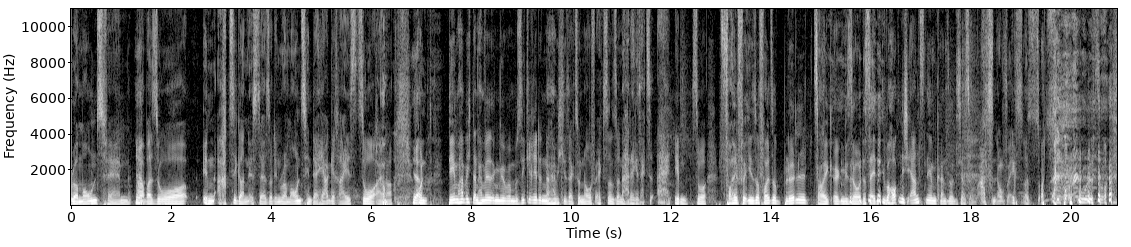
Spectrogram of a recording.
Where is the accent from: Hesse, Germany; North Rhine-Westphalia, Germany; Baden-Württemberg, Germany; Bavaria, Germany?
Baden-Württemberg, Germany; Konstanz; Ich bin in Konstanz aufgewachsen eben und damals gab es halt irgendwie, in Konstanz gab es relativ wenig live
